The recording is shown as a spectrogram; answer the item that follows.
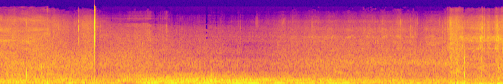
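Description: Low, steady rumble of wind on the microphone, with a single sharp click about two seconds in and a few faint ticks near the end.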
